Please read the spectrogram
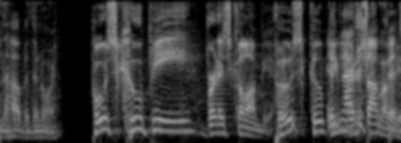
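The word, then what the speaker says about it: Pouce Coupe: broadcast, and I never get your hometown properly pronounced. Pusacoopi? Pusacoopi.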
